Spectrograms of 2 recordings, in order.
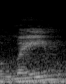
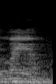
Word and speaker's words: lame: It's called, I think I'm pronouncing, I'll pronounce it, a lame or a lamb, L-A-M-E.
